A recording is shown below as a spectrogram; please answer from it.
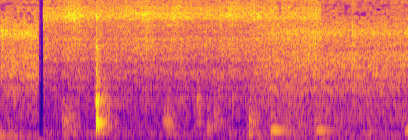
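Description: Onions and garlic sizzle steadily in a hot pan over low-medium heat while a spoon scrapes and stirs, with a sharp clack near the start.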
